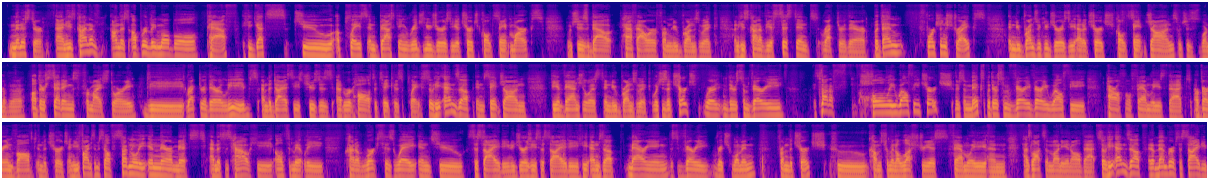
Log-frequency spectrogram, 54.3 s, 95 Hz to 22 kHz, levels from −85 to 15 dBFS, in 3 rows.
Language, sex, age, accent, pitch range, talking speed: English, male, 30-49, American, 105-130 Hz, 200 wpm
